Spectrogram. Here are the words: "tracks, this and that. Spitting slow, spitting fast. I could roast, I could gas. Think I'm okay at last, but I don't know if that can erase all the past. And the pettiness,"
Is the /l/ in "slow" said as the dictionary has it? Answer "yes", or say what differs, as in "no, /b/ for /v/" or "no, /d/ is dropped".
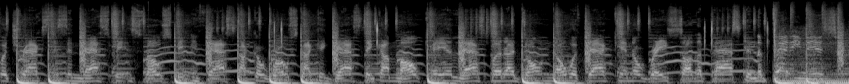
yes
